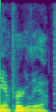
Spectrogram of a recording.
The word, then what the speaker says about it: Imbruglia: bread myself bread to yourself unleavened seven it's pronounced in Perugia Natalie Imbruglia well and then writing back out again a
